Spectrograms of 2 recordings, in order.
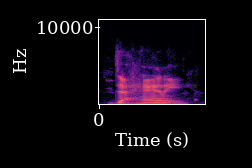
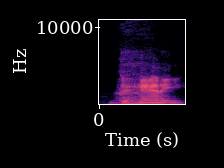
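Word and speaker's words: Dhani: no no i'm down like dahani dahani harrison danny harrison yeah that's how it's spelled dehanny harrison i read somewhere that the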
